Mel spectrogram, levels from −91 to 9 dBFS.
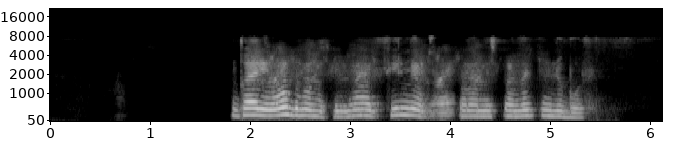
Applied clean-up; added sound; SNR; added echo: neural mask model Resemble Enhance denoiser.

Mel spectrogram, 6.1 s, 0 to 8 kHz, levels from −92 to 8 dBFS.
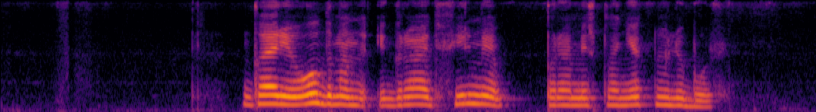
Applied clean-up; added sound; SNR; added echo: none; none; none; none.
